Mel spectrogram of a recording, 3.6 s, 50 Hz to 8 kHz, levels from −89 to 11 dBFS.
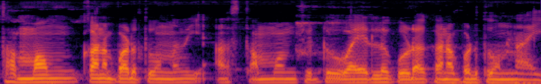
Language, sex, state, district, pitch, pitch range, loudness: Telugu, male, Telangana, Mahabubabad, 120 Hz, 115-125 Hz, -20 LUFS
